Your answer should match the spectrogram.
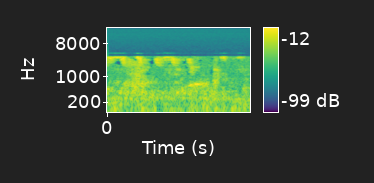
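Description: A dove cooing, a short steady note about midway, over a low background rumble, heard thinly through a security camera's microphone.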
